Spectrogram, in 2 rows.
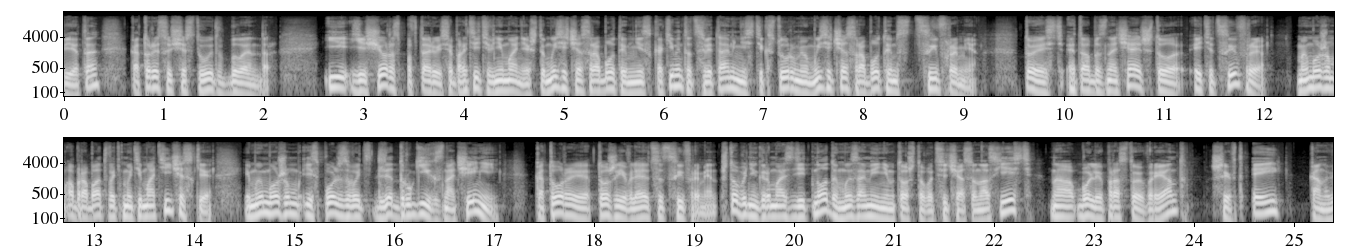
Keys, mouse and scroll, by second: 17.2-17.8 scroll down 2, 17.6 scroll up 1, 18.0 scroll down 1, 18.2 middle click, 23.7 shift+a.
